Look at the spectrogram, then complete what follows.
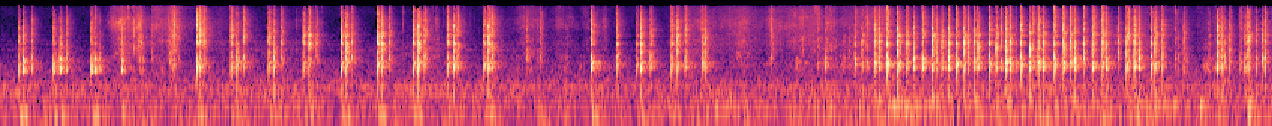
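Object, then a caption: Satin ribbon roll on a cardboard spool. Long nails tap the top disc and the ribbon side of a red satin ribbon roll on a cardboard spool, making short, dry, woody clicks in an uneven rhythm over a faint low background hum. After about seven seconds the tapping turns faster and denser, with a brighter, more rattling texture.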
